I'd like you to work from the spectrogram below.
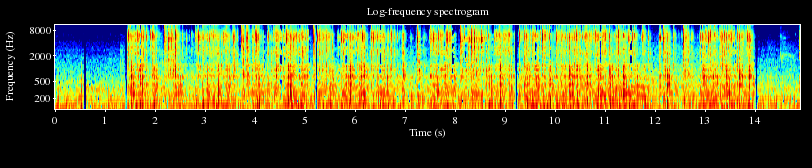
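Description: Rapid clicking of computer keyboard keys while a novel chapter is typed, dense and steady, close to the mic, with brief pauses between bursts and no talking.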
